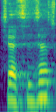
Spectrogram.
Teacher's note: च वर्ग के उच्चारण स्थान में वायु जो है कुछ घर्षण के साथ निकलती है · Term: स्पर्श संघर्षी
